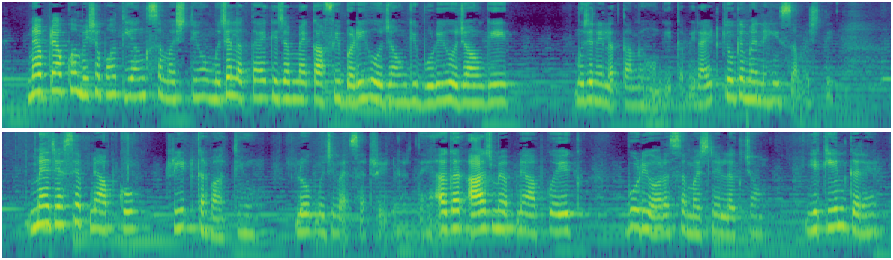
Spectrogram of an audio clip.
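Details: Adult woman speaking Hindi; fluent speech.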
